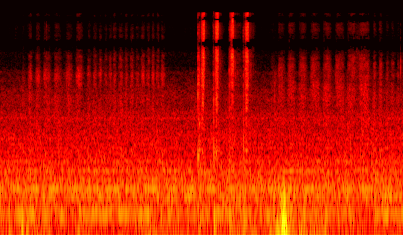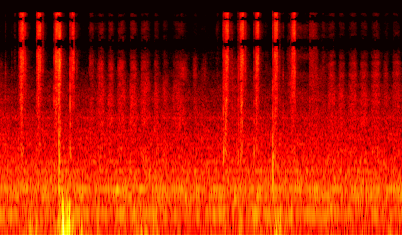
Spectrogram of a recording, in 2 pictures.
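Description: A rubber eraser rubbed back and forth over pencil lines on paper, in short runs of quick strokes. Twice a dull thump stands out, louder than the rubbing.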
